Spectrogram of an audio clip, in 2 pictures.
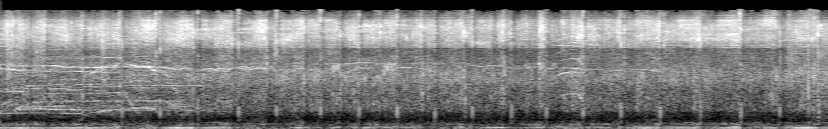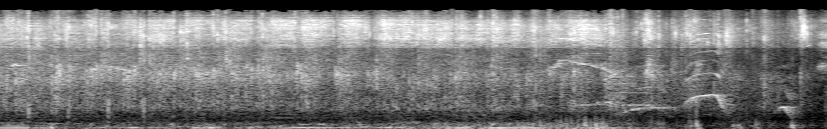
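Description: A studio audience applauds loudly and steadily to welcome a guest, dense clapping filling the whole stretch with some cheering mixed in, tapering slightly near the end.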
